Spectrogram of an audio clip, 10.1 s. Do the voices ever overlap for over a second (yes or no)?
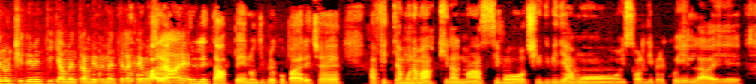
yes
